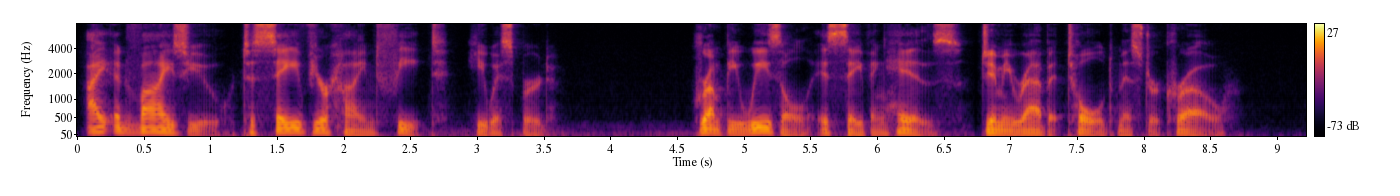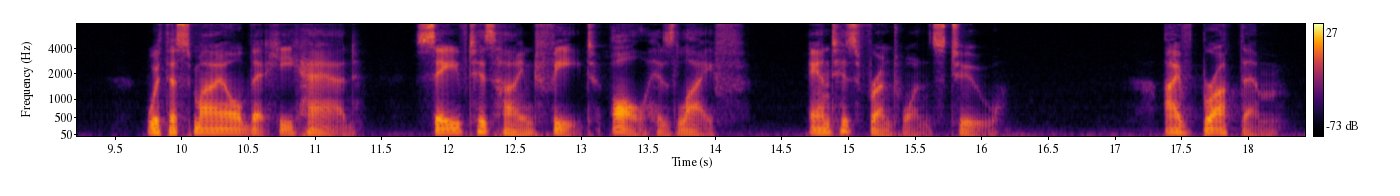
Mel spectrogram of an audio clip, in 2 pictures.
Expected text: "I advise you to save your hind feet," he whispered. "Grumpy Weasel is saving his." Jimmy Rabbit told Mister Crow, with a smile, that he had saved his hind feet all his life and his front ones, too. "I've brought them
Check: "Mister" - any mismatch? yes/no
no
